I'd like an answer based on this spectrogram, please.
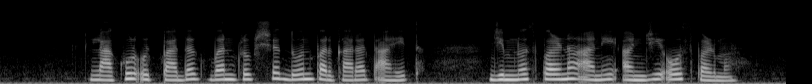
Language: Marathi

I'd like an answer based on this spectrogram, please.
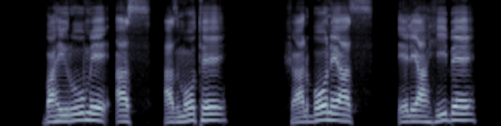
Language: Gamo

